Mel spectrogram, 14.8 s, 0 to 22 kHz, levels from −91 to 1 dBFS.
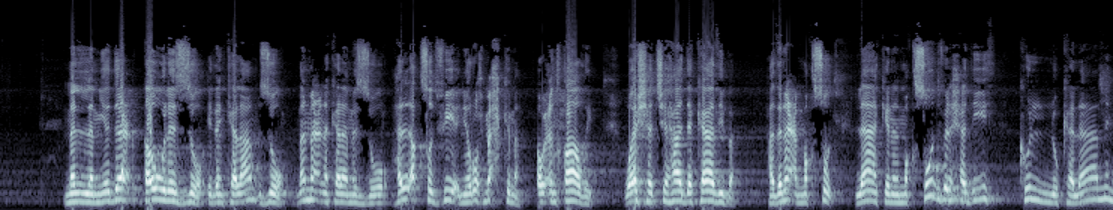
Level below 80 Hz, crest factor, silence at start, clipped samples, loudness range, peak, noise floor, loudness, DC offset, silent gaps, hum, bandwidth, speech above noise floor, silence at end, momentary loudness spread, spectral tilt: -56 dBFS; 14 dB; 0.85 s; 0.5%; 4 LU; 0 dBFS; -59 dBFS; -13 LUFS; under 0.1%; none; none; 11 kHz; 46 dB; 0 s; 10 LU; -5 dB/octave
